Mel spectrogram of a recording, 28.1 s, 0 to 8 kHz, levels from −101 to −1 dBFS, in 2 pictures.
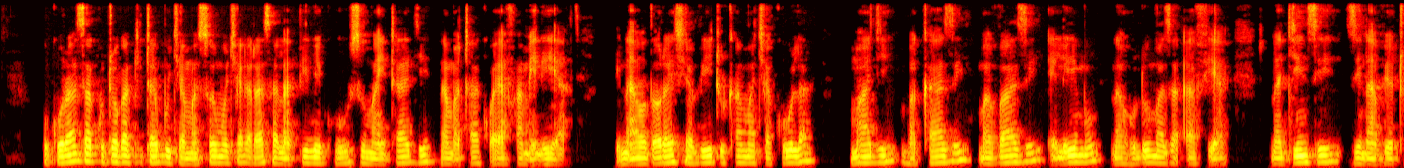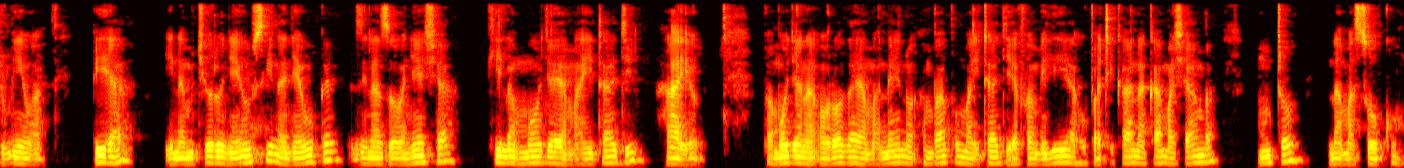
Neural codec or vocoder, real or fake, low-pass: vocoder, 22.05 kHz, 80 mel bands, Vocos; fake; 7.2 kHz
